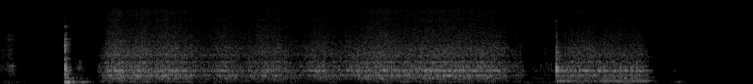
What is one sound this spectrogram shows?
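A hand-cranked carding drum whirs steadily as it turns.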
